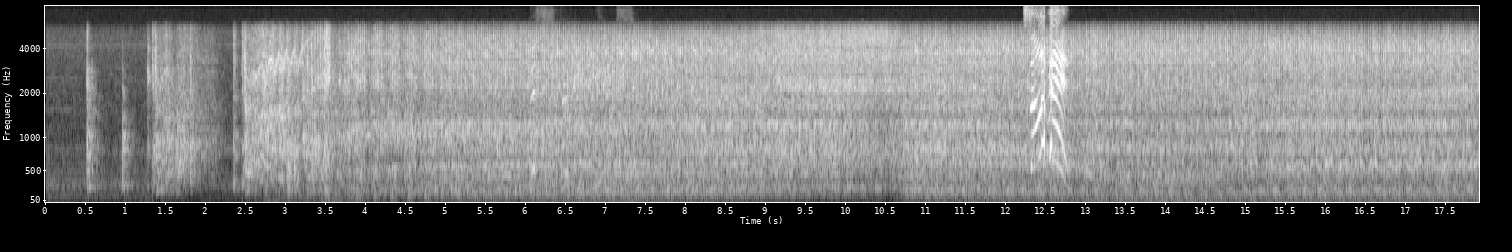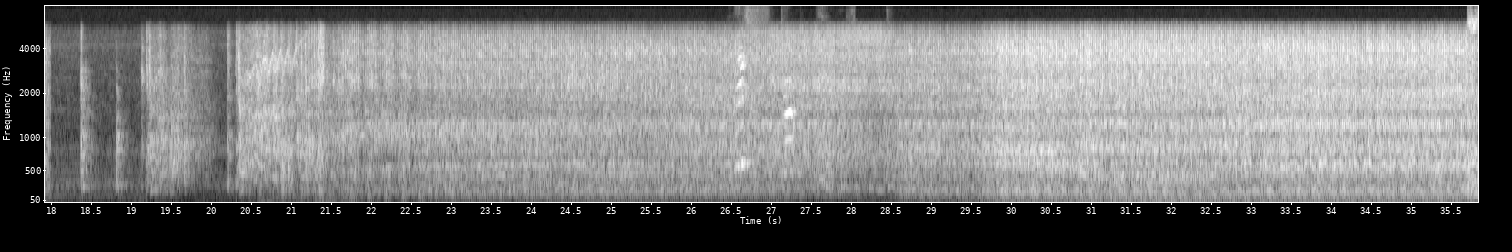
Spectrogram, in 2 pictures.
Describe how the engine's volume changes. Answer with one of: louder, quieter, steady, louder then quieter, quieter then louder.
louder.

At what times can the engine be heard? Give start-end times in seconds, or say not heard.
0.0-35.8.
